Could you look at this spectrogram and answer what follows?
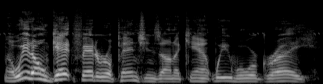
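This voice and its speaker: A brash, slippery old West outlaw and former Confederate soldier, acted by a man in an audio play. His voice sits fairly high and cuts sharply, and he rambles on in an excitable, folksy way. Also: moderate pace, dry recording. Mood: cocky. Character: brash, foul-mouthed Confederate veteran turned robber, slippery. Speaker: actor in an audio drama. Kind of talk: Western audio drama acting.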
